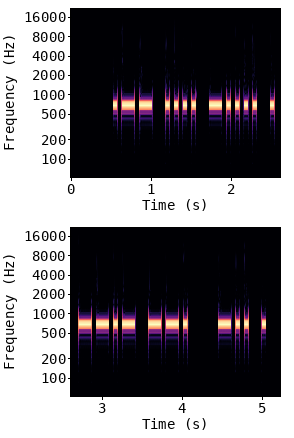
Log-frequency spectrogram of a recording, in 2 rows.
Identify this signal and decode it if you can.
Morse code, heard as a keyed tone, about 22 wpm, 700 Hz. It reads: WH6EQG DE
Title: USA Callsign DE Callsign - 6 Characters - 22wpm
